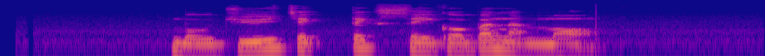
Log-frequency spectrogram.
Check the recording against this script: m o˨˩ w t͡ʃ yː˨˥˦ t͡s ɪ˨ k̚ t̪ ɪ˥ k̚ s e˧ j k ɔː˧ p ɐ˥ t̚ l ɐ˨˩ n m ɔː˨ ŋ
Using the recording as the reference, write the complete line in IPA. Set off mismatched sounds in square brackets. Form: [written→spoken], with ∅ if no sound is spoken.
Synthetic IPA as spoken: m o˨˩ w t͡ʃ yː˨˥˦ t͡s ɪ˨ k̚ t̪ ɪ˥ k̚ s e˧ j k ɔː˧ p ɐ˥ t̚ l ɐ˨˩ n m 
